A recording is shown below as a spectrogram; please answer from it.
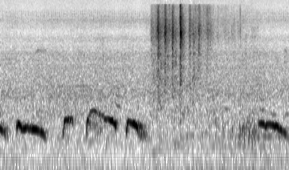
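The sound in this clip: Pigeons coo by a stone monument, a series of soft, low, rolling calls repeated in short phrases with brief pauses between, fairly quiet and with no talking.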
